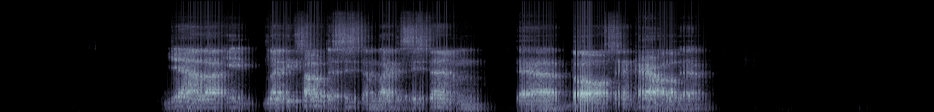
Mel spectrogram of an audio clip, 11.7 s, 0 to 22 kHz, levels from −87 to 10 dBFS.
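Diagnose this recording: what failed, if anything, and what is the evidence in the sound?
A robotic rattle at 23.4 Hz runs through the speech from start to finish, present only with signal. This is buffer tearing at the driver or buffer stage. The ring-buffer writer and reader have slipped, so about two fifths of each period replays audio roughly a tenth of a second old, with hard joins on both sides. The rate fits a 2048-sample buffer.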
